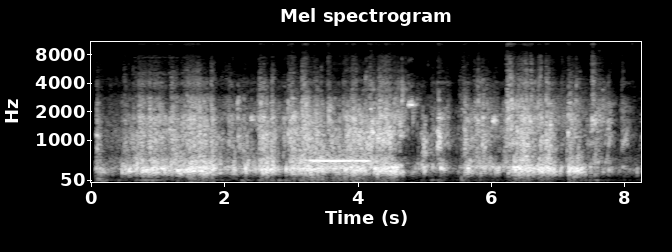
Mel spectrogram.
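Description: Loud, rough rushing and rattling noise that swells and fades in uneven waves, typical of a room and its furniture shaking during an earthquake.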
